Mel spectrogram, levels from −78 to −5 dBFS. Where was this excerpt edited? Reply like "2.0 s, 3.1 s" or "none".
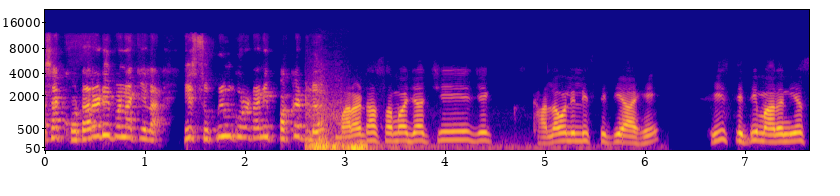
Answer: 2.9 s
